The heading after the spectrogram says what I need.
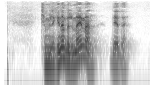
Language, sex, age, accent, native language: Uzbek, male, 19-29, Toshkent viloyati, Uzbek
